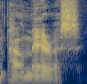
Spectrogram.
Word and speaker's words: Palmeiras: joining Palmeiras in 1999. – Good pronunciation of both Asprilla and Palmeiras there. You said Palmeiras a bit like Robbie Savage would say it, but that's okay.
